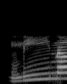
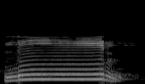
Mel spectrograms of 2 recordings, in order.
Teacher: حروف مدہ کے بعد جو نون پر زبر تھا اس کو ہم نے سکون میں تبدیل کر دیا وقف کی وجہ سے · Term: مد عارض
